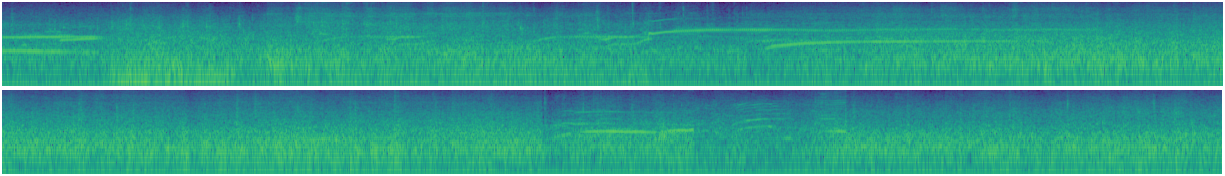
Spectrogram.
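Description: A roller coaster roars and rattles along its track.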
